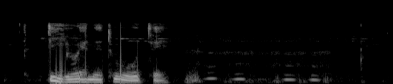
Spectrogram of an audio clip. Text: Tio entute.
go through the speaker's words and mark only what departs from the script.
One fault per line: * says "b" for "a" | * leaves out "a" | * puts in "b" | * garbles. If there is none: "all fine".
all fine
